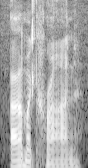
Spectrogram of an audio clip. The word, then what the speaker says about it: omicron: i'm the krom because that's how biden was pronouncing it it's omicron um yes and i got to do a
